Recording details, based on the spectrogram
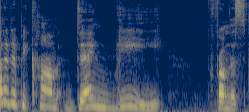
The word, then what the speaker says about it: dengue: I got it. It's dengue.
